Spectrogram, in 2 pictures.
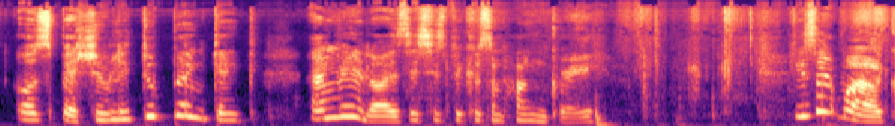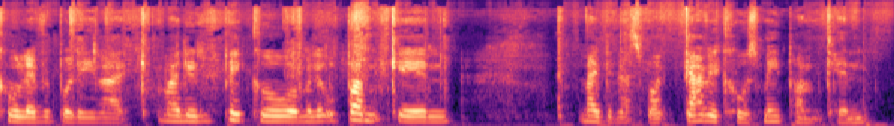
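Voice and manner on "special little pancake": put-on cooing baby talk, higher and louder. Retelling words said to a baby: imitating own baby talk. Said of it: "with my baby talk like".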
